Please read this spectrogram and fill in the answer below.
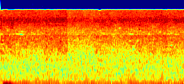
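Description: Tomatoes, onion, garlic and ginger sizzling steadily in hot mustard oil in a steel kadhai over a high flame.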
